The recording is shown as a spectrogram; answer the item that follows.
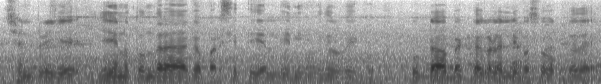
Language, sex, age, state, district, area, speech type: Kannada, male, 60+, Karnataka, Dakshina Kannada, rural, spontaneous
